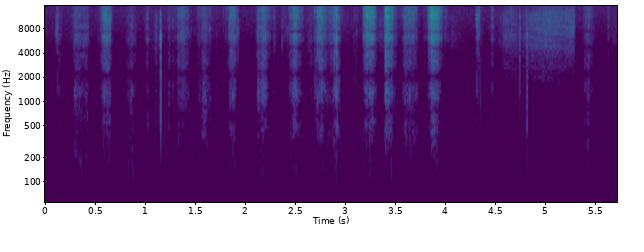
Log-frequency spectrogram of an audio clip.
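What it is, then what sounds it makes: Pen writing on a paper notebook page. A fine metal gel pen tip, held in the fingers, scratches across a flat black lined paper notebook page while writing. The result is a quiet run of short, dry scratching strokes with bright, airy texture and a few sharp clicks, broken by brief pauses and a soft sustained hiss near the end.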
